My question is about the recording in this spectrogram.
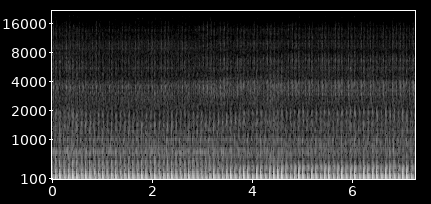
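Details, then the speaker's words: CSC SG250 single-cylinder motorcycle after MotoCult Stage 4 Plus engine kit install, idle screw adjusted up: steady, even deep-thumping idle with audible happy valve tapping, no knocks or misses, normal. "sounds sweet. And it didn't blow up. So that's a win right there. I can hear the valves tap, tap, tapping away. They sound happy."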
